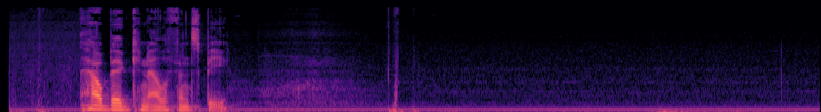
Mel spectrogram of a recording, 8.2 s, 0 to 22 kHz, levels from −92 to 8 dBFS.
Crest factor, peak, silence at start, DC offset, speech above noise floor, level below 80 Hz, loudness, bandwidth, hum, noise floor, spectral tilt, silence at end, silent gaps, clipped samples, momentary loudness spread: 26 dB; -6 dBFS; 0.1 s; under 0.1%; 27 dB; -50 dBFS; -27 LUFS; 16 kHz; none; -52 dBFS; -6.5 dB/octave; 0.6 s; none; under 0.1%; 28 LU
